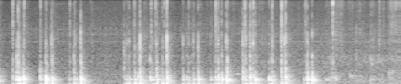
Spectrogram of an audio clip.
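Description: Long nails tap quickly on the flat footbed and edge of a white rubber flip-flop with a red rubber strap, lying upright. The taps come in fast, uneven bursts of dull, low, thuddy knocks with a faint bright click at each strike. Each one dies away almost at once, with short quiet gaps between the bursts.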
